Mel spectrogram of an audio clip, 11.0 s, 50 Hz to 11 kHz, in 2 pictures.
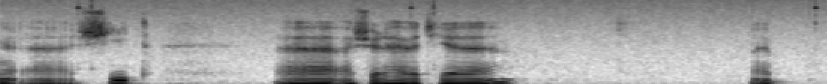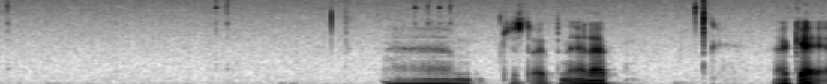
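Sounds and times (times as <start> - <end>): computer mouse clicks: 5.4 - 5.7, 6.9 - 9.4, 10.1 - 10.4.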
